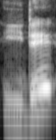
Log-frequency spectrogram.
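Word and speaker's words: ईडे: गलत है अशुद्ध है हमें ई डे ऐसा ही शुद्ध प्रयोग करना चाहिए कुल मिलाकर गरुड़ उत्पीड़न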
